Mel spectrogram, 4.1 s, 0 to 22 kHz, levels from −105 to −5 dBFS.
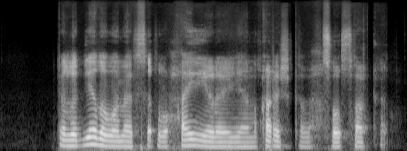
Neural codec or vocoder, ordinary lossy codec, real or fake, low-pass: codec, 44.1 kHz, 2.6 kbps, DAC; none; fake; none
